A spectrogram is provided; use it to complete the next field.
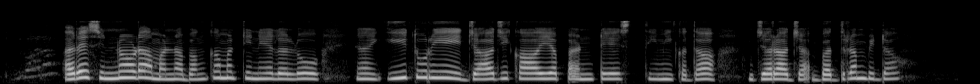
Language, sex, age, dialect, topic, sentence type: Telugu, female, 18-24, Southern, agriculture, statement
